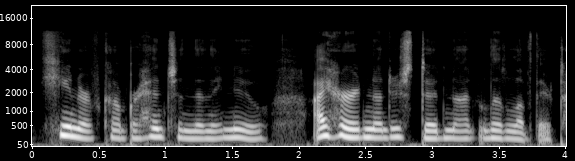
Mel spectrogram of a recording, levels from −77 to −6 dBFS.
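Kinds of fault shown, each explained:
No technical faults can be heard in the speech; the signal holds steady, with no dropouts, distortion or interruptions anywhere in it.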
